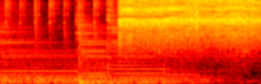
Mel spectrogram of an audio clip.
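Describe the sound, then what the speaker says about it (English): A sleeping gas spray in the video game Root Letter bursts into a sustained, bright hiss that takes over after a brief mechanical clatter and musical tones, holding steady to the end. "They spray me with sleeping gas,"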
